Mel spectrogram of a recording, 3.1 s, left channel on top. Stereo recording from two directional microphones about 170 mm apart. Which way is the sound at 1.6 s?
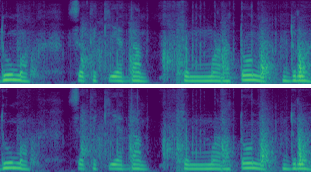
30° left (ahead or behind).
